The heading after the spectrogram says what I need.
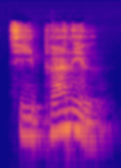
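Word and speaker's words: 집안일: 11 ya teman-teman jibanil nyambung dibacanya jibanil ini artinya adalah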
